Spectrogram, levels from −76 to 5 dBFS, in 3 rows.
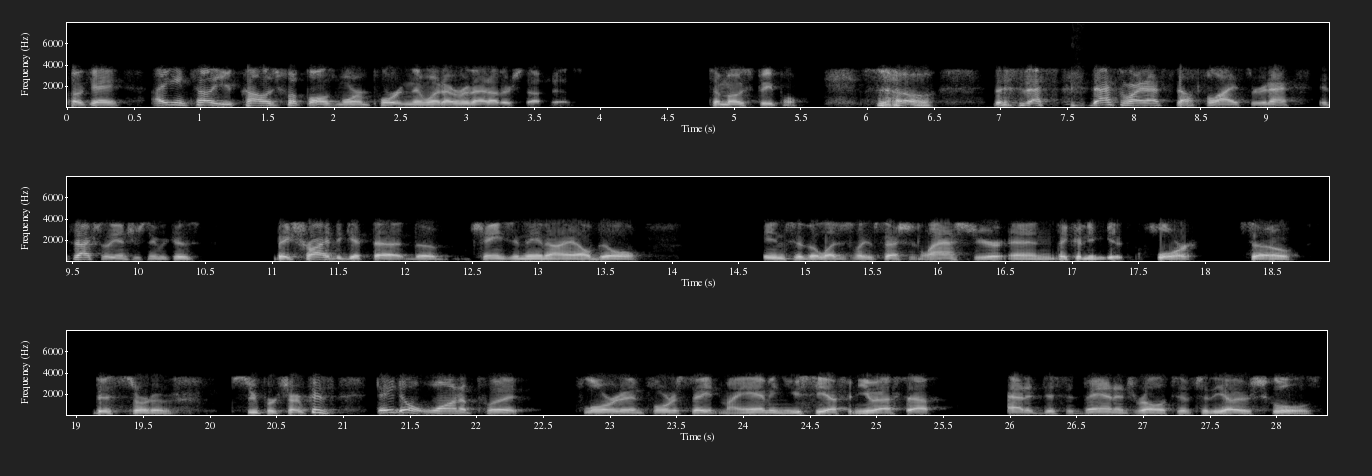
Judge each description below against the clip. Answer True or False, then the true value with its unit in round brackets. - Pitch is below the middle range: True (125 Hz)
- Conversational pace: True (185 wpm)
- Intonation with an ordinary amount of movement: False (6.6 semitones)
